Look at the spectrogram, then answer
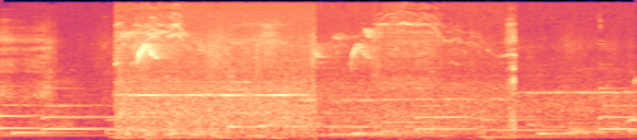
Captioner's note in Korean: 잠시 바람과 새소리를 느껴봅니다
